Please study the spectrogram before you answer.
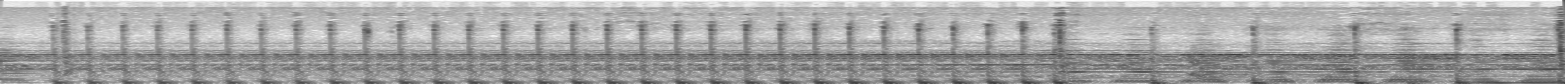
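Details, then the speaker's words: Mid-range DJ CD player (CDJ/XDJ) in pause mode: a short snippet of the track repeats about twice a second in an even loop, then normal playback resumes; normal pause-mode stutter, not a fault. "설명을 드리자면이 소리는 CD 플레이어에서 CD가 일시 정지 터지가 될 때 나는 소리입니"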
